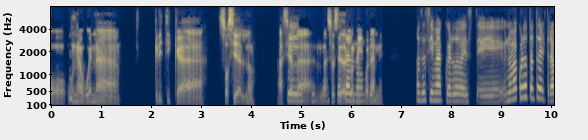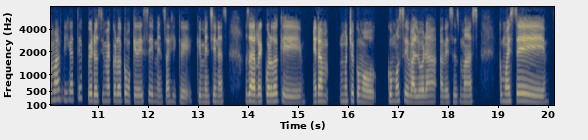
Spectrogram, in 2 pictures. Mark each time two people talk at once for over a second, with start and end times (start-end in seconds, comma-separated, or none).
4.7-6.5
